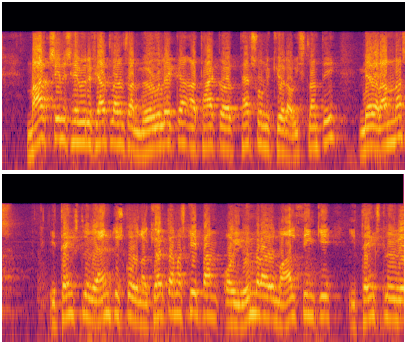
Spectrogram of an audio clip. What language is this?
Icelandic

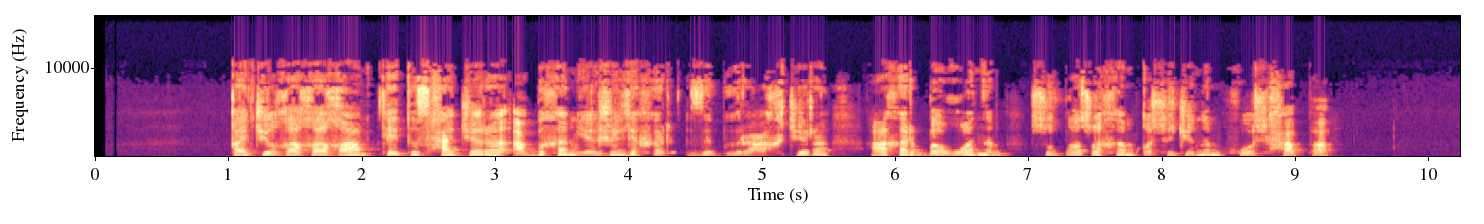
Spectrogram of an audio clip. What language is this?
Kabardian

